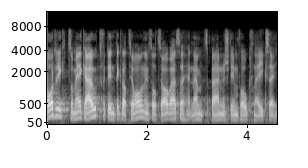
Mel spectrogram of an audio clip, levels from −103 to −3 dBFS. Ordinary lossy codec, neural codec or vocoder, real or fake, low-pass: none; codec, 16 kHz, 4 kbps, FreqCodec, larger model; fake; 7.2 kHz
